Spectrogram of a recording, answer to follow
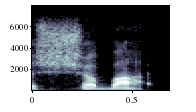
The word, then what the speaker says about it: Shabbat: All right, so we go from there to the Shabbat. All right, and I call it Shabbat because that's how you say it in Hebrew. All right, Sabbath is because of a Greek thing, but nevertheless, Sabbath or Shabbat, I'll say Shabbat.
